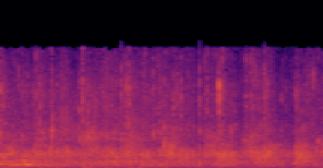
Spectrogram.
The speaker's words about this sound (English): If that's you, give the Lord a great hand clap.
